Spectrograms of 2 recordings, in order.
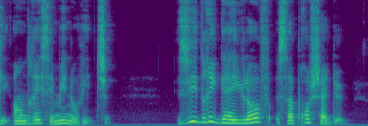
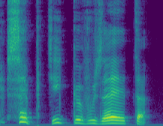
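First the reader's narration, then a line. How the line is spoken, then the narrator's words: Laughing reply. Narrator (French): répondit en riant Svidrigaïlov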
